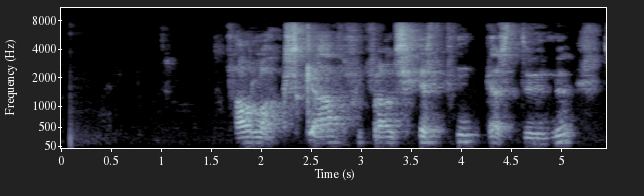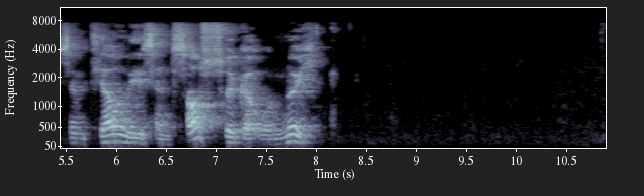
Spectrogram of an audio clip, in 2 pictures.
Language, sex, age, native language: Icelandic, male, 50-59, Icelandic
